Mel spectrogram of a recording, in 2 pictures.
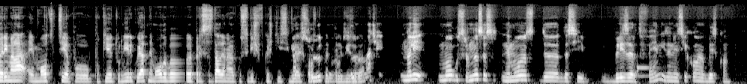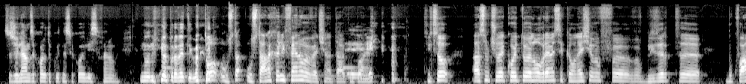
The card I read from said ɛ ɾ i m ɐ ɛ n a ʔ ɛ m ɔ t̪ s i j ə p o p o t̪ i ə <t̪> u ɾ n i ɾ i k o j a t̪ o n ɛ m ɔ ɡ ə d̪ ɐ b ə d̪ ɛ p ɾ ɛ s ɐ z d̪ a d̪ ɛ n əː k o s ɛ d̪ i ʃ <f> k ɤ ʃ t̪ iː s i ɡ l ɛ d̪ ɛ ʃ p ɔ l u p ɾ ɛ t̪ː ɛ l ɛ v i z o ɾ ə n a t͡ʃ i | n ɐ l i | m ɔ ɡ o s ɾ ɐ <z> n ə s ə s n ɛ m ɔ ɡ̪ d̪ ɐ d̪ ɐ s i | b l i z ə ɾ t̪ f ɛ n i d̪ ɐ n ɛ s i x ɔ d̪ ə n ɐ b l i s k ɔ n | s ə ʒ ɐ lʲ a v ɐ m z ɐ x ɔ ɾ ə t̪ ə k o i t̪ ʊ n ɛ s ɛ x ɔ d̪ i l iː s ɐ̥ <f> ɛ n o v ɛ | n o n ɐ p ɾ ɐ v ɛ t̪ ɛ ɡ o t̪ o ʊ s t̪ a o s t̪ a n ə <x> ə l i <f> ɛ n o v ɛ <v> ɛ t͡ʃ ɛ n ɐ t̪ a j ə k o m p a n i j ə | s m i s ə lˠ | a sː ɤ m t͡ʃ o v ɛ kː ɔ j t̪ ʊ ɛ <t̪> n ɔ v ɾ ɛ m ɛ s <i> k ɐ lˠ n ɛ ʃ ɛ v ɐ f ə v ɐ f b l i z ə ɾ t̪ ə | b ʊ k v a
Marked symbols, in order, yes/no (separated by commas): yes, yes, no, yes, yes, yes, yes, no, no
